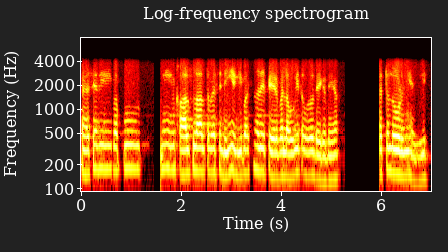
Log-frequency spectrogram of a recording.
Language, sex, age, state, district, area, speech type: Punjabi, male, 18-30, Punjab, Bathinda, urban, conversation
